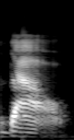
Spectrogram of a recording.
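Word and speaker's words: Tao: ultimate reality is the dao the ultimate reality is the dao and you're going to see and hear that again t a o which means the way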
